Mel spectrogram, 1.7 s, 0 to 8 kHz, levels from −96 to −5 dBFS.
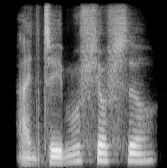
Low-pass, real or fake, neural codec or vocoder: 7.2 kHz; fake; codec, 16 kHz, 1 kbps, X-Codec, HuBERT features, trained on LibriSpeech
